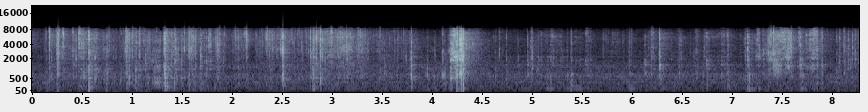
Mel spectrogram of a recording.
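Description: Cellophane wrap being peeled and crinkled off a small cardboard trading-card box (2019 Bowman Sterling), with scattered light clicks and taps of the cardboard as it is handled and opened. One louder rip or crackle about four seconds in.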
